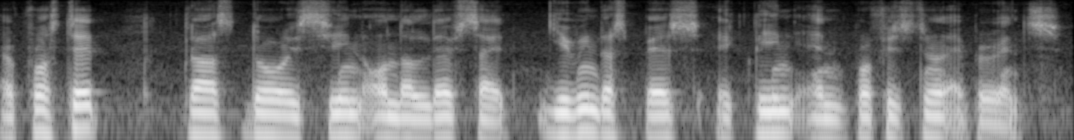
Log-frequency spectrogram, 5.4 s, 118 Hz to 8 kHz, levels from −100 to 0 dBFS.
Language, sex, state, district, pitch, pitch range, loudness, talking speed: English, male, Nagaland, Dimapur, 130 Hz, 120-140 Hz, -16 LUFS, 180 wpm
